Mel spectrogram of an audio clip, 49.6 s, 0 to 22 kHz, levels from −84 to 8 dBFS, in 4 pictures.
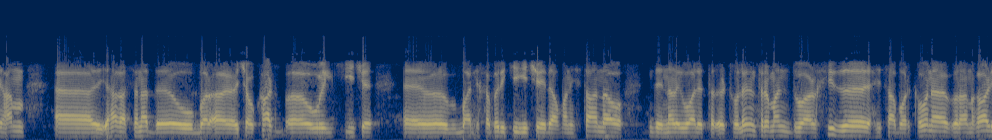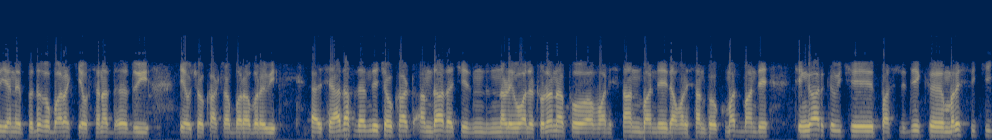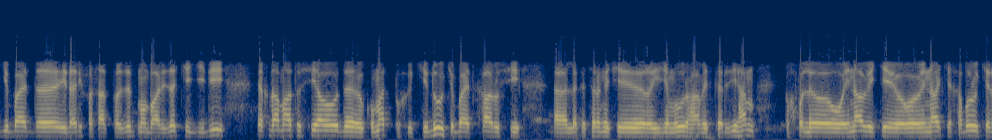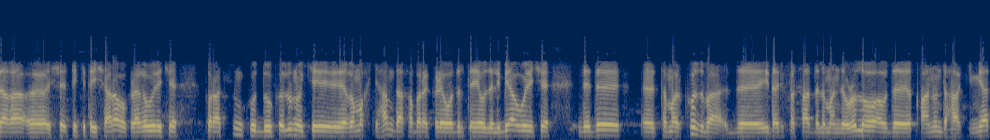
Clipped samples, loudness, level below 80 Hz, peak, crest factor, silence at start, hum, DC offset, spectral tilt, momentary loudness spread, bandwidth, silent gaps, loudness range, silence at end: under 0.1%; -21 LUFS; -64 dBFS; -6 dBFS; 14 dB; 0 s; none; under 0.1%; -2.5 dB/octave; 7 LU; 5.8 kHz; none; 3 LU; 0 s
